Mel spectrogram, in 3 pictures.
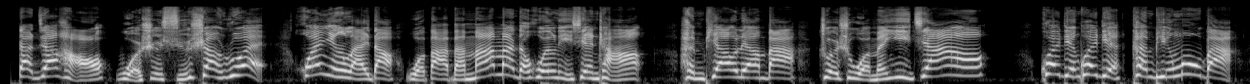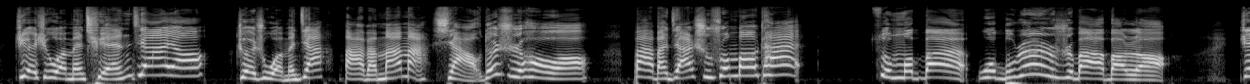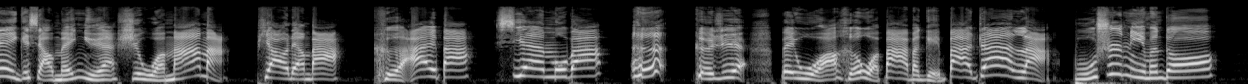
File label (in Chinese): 女-男童; 爸爸妈妈的婚礼现场; 可爱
